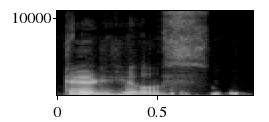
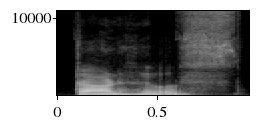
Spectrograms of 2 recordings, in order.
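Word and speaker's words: Ted Hughes: সর্বশেষ রাজকবি যে উনি লিখছিল টেড হিউস। টাড হিউস, উচ্চারণ হবে টেড হিউস।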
